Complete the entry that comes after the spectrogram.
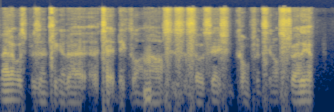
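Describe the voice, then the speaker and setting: The delivery comes at a very fast pace. It carries a British accent. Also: man. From UK. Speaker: trading mentor. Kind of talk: live webinar presentation. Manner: halting, many fillers.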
